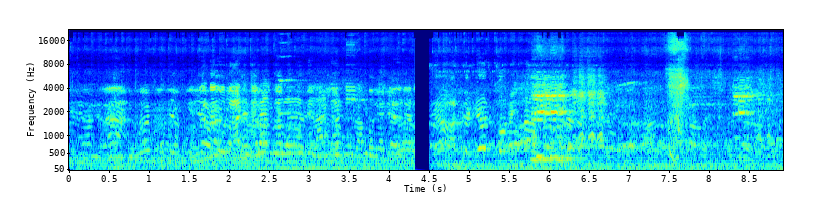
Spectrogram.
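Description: Sheep bleat repeatedly amid a busy roadside livestock market, their cries mixing with a steady crowd babble and people talking throughout.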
